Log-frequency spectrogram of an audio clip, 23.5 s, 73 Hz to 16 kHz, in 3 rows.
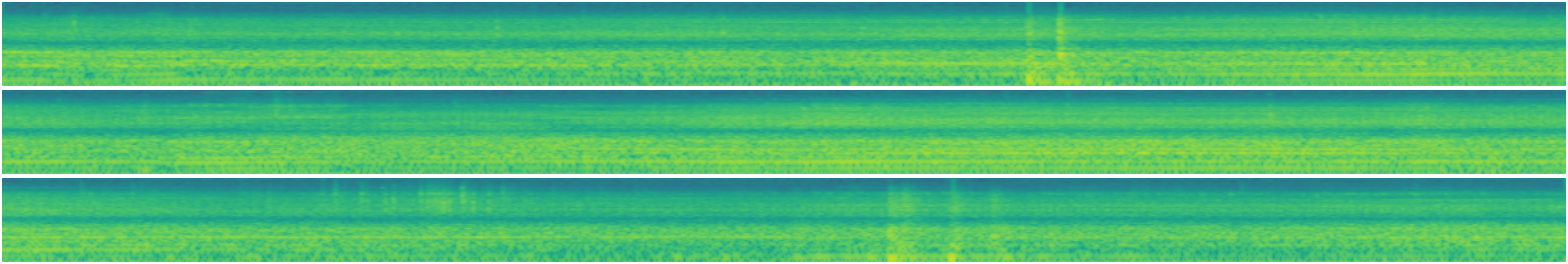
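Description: Bobcat S300 skid-steer loader's diesel engine running close by, its pitch and level shifting as the machine works and drives. There is a sharp knock about five seconds in and another near the end.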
